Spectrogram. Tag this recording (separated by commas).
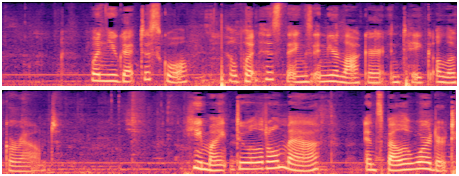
Speech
